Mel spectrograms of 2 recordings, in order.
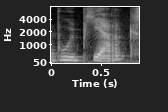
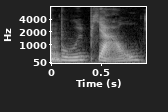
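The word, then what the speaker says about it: Bulbjerg: Und der Berg, der Bjau, geschrieben B-J-E-R-G, der spricht sich als Au aus, also ja. Bjau. – Und darum ist der Buhlberg nicht der Buhlbjerg, sondern der Buhlbjau.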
